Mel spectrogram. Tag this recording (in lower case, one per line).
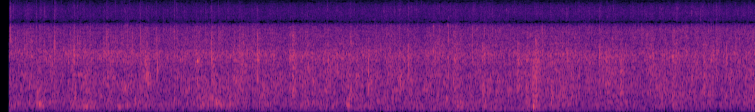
rain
